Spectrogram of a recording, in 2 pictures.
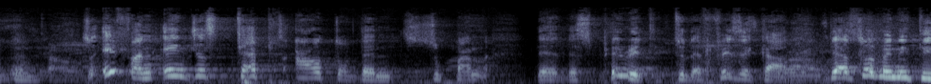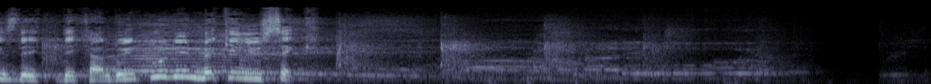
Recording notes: Preached at the Wisdom Impartation Service.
